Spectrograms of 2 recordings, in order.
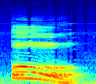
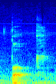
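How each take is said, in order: First: The pitch starts high and then goes down. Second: The pitch stays level in the middle range. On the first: "falling, it goes the other way. You put energy into the start of the word and then it goes down" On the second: "with a mid tone, it's just normal speech"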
